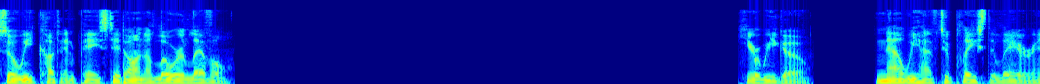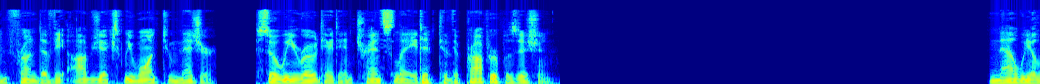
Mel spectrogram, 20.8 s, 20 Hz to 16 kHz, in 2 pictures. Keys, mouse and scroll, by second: 0.9 right click, 2.5 click, 3.6 click, 4.5 right click, 6.4 click, 9.0-9.9 middle drag, 10.9-13.7 drag, 14.3-16.7 drag, 17.9-18.9 drag, 19.2 middle click, 19.8 scroll down 1.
